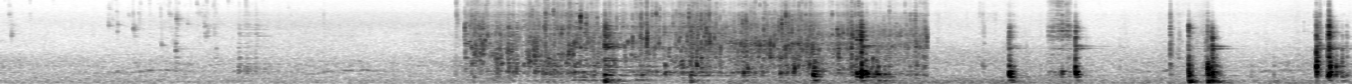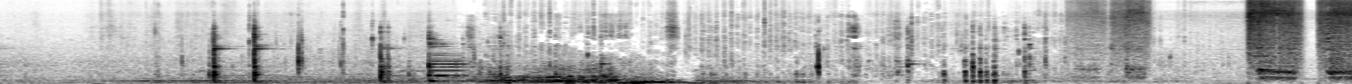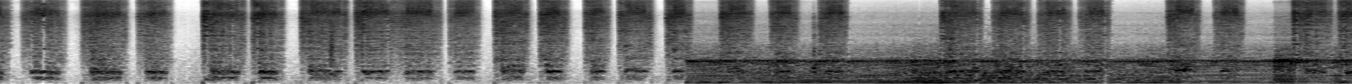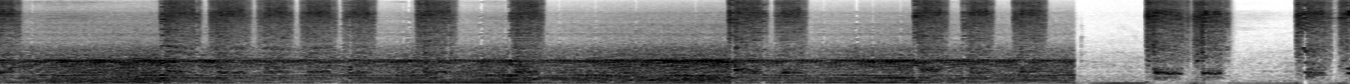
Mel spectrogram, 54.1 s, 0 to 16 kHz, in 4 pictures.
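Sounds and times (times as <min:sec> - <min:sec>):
spray paint hissing in bursts: 0:24.2 - 0:25.1, 0:26.0 - 0:35.6, 0:36.4 - 0:40.9, 0:42.2 - 0:46.0, 0:47.8 - 0:48.7, 0:49.7 - 0:51.1, 0:52.0 - 0:52.9, 0:53.5 - 0:54.0
steady motor hum: 0:33.9 - 0:51.3.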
